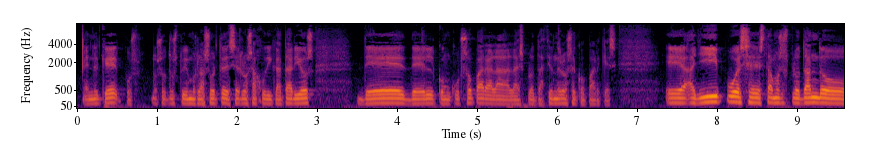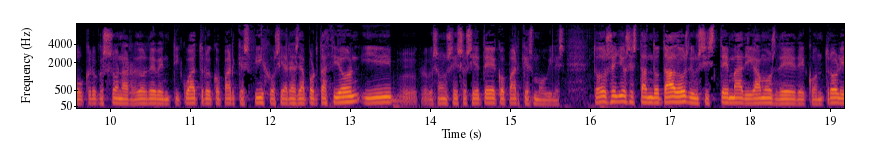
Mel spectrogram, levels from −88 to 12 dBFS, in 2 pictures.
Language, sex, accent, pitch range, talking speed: Spanish, male, Spanish, 110-130 Hz, 190 wpm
